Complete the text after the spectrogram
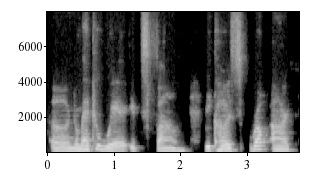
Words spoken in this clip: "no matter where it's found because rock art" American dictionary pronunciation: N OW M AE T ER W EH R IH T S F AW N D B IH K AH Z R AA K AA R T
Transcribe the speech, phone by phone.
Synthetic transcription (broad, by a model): N OW M AE T ER W EH R IH T S F AW N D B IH K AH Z R AA K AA R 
